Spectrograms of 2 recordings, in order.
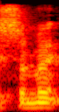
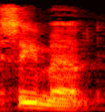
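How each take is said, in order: First: It is said in a plain standard accent. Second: It is said in a rural hillbilly accent. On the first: "You don't say cement" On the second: "You say it like a Beverly Hillbilly"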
